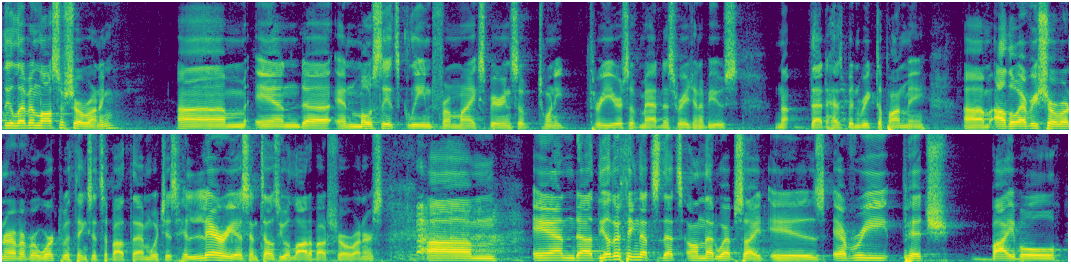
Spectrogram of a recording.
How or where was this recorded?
busy venue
